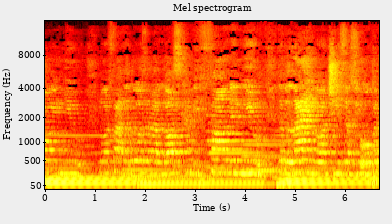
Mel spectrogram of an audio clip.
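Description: A woman singing a worship song into a microphone over an instrumental accompaniment of sustained bass chords, which change about two seconds in and again just before five seconds in.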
